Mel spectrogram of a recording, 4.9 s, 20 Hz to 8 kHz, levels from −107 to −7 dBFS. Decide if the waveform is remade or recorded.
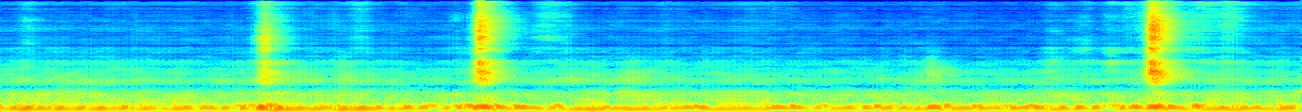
remade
